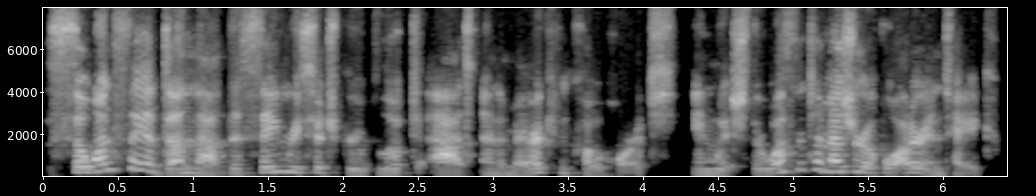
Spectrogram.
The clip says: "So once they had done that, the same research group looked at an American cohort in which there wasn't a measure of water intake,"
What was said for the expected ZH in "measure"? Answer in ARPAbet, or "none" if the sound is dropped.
ZH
